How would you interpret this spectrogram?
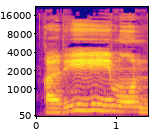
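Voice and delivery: কারিমুন with রি held long, slow recitation; stretched vowel. Shown as a demonstration. Teacher stretching কারিমুন slowly for students. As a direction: draw out the রি in কারিমুন. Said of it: "রিকে লম্বা করতে হবে".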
